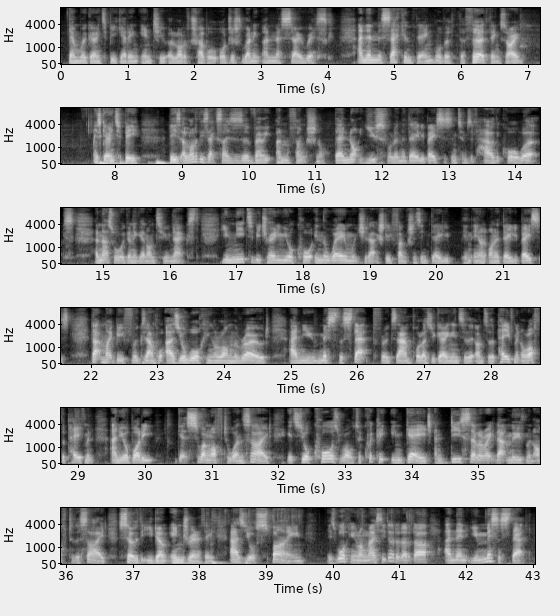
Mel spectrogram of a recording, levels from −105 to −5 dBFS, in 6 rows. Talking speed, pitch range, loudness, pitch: 230 wpm, 105-130 Hz, -26 LUFS, 115 Hz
